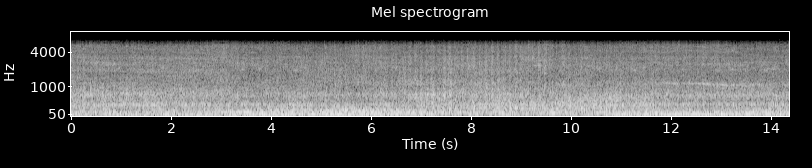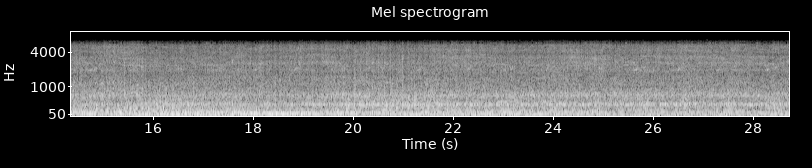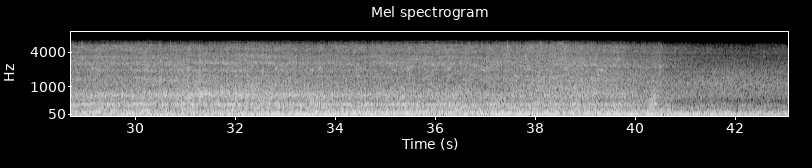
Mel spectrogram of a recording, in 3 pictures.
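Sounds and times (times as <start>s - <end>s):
freight train wheels on track: 0.0s - 43.0s.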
